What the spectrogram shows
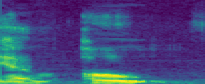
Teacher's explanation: It's a diphthong in English. If you think about it, it's O and then U put together. O. In Georgian, it's truly just O.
